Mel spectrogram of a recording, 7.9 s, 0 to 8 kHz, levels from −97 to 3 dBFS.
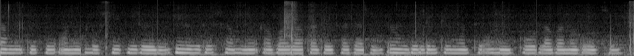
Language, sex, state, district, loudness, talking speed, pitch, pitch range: Bengali, female, West Bengal, Purulia, -36 LUFS, 55 wpm, 180 Hz, 175-185 Hz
